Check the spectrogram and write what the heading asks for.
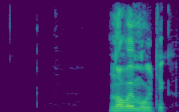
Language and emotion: Russian, neutral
